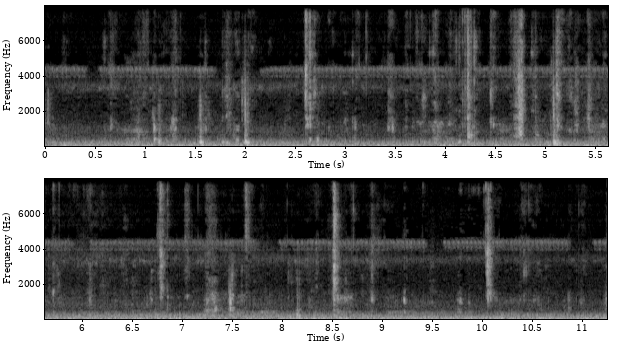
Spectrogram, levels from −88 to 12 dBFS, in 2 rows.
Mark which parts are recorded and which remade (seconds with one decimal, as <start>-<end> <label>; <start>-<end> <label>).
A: 0.0-9.1 remade; 9.1-10.2 recorded; 10.2-11.3 remade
